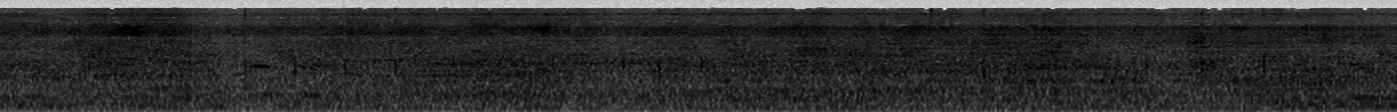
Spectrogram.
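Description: A helicopter's rotor thumps steadily overhead in the distance.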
